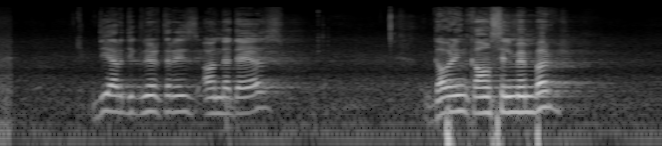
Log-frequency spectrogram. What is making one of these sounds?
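An elderly man speaks calmly through a microphone over loudspeakers in a large hall.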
